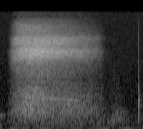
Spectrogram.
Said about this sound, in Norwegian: Pust godt inn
